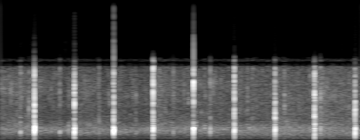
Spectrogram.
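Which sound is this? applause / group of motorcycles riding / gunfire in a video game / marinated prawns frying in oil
applause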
